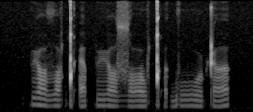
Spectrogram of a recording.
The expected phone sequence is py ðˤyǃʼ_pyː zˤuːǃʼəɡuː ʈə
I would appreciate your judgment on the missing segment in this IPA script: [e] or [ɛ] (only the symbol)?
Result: ɛ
